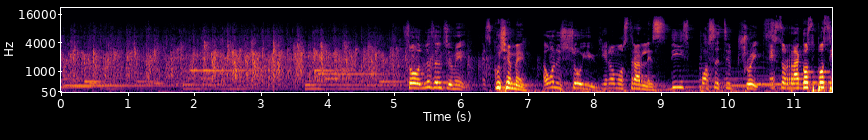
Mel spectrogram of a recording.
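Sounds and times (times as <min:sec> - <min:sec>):
congregation clapping hands at a church service: 0:00.0 - 0:07.8
sustained held musical tones: 0:00.0 - 0:11.5
speech: 0:03.7 - 0:04.0, 0:05.2 - 0:11.5.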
